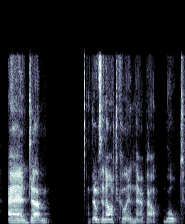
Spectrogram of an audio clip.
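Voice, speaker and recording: This man has an English accent. He talks at a fairly slow pace. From England. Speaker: author and Disney business expert. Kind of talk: interview. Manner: hesitant with many fillers.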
